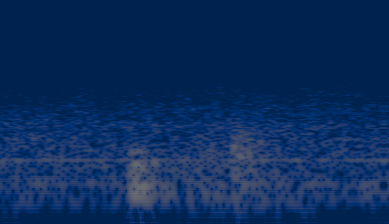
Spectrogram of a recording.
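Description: A metal cup clinks softly on a hard surface.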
